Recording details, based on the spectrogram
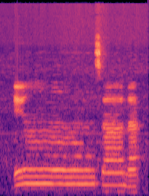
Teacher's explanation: insana itu disebut bacaan ikhfa, dibaca dengan cara samar dan mendengung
